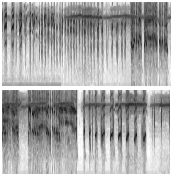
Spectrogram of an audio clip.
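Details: Lure recording of edible-nest swiftlets for attracting birds to a swiftlet house day and night: chattering chirps that swell into a loud, dense twittering burst midway, over a thin high tone, with a low hum early on.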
